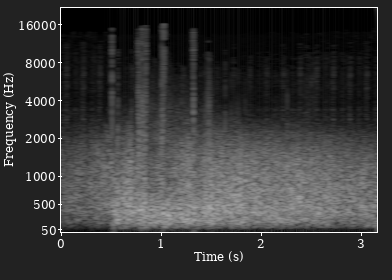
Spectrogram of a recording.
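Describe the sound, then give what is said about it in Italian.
Night bombing on the southern outskirts of Beirut: a loud, sustained roar of blasts with a few sharp cracks near the start, the heavy rumble continuing without a break. “Il suono di un bombardamento tardi ieri sera sulla periferia meridionale di Beirut, roccaforte di Hezbollah.”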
